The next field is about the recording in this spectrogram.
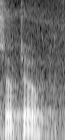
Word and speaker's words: Soto: He was a Japanese monk who went to China and brought back the Chinese Zaodong tradition, Japanese pronounced Soto.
